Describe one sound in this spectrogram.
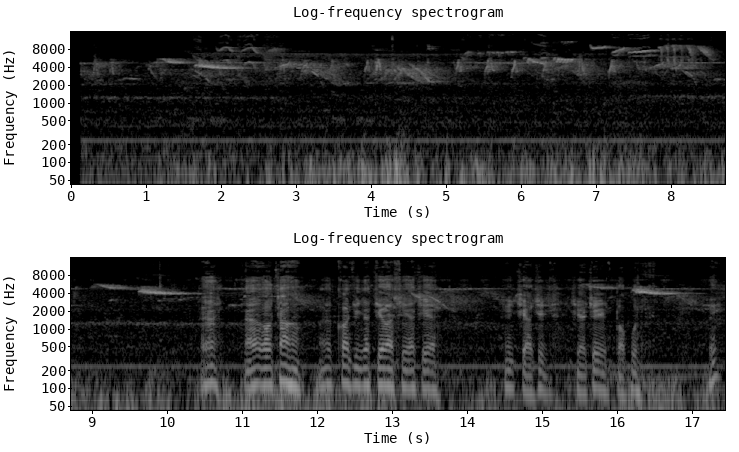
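A bird chirps close by.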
